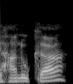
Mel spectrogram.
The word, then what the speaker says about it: Hanukkah: That second vowel is oo. Okay, and once you pronounce it as oo, and then even better, put the emphasis on the last syllable, which is a hallmark of modern Hebrew, you'll say it correctly.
